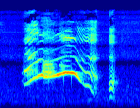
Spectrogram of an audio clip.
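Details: Baby at bedtime who has had hiccups while being tickled by the father gives a single rising and falling wail about a second and a half long, then a brief short cry in a quiet room; ordinary infant cry.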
